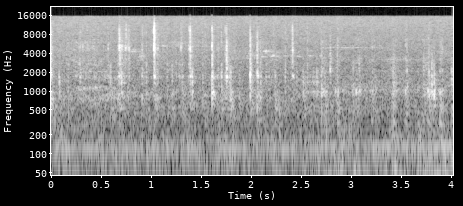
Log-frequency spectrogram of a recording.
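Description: Faint, irregular small clicks and ticks of hand work on an electrical outlet: a screwdriver and wires being handled at a receptacle in a plastic electrical box. A steady low hum runs underneath.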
